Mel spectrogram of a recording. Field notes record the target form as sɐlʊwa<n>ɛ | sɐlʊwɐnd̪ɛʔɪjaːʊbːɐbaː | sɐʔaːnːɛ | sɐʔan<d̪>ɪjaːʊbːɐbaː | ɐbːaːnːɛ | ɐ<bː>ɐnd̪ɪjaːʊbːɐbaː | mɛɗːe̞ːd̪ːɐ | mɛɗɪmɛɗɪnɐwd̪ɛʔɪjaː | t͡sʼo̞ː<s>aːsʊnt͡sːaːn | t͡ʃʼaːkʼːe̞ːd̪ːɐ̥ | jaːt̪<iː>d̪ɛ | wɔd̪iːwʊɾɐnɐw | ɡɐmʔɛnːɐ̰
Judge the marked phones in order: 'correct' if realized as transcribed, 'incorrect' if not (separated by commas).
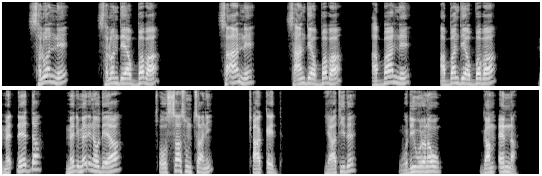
incorrect, correct, correct, incorrect, correct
